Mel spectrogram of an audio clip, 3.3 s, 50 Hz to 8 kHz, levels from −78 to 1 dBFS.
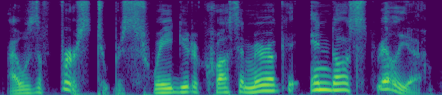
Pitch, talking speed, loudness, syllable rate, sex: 140 Hz, 215 wpm, -17 LUFS, 6.4 syllables/s, male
